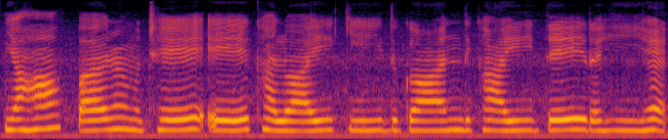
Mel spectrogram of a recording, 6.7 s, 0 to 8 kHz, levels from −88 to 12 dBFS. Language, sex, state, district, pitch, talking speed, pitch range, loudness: Hindi, female, Madhya Pradesh, Katni, 220 Hz, 100 wpm, 215-225 Hz, -12 LUFS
